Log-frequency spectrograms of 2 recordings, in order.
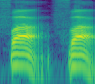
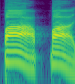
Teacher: huruf Fa itu ketika kita melafazkannya maka ada udara yang mengalir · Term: sifat hams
